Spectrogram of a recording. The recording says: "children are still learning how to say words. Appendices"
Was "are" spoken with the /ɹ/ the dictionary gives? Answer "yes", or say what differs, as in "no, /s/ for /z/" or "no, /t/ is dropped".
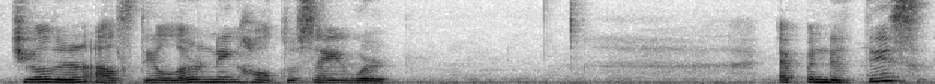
no, /l/ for /ɹ/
